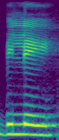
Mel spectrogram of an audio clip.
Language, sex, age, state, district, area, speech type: Odia, female, 45-60, Odisha, Jajpur, rural, read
